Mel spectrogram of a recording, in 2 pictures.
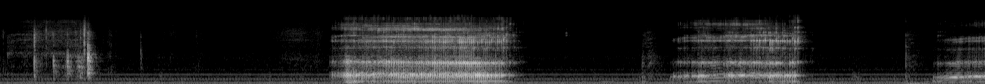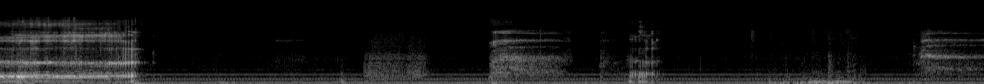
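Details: Three clear belches followed by a few softer ones over low steady room hum; from a recording of mostly burps and one fart; repeated burping.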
